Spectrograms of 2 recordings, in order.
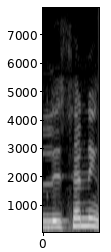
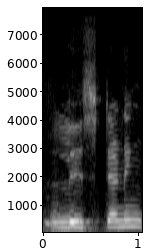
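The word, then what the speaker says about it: listening: আই এস টি ই এন আই এন জি উচ্চারণ নিয়া এটা লিসেনিং হইবো হ্যাঁ আমরা টি আছে দে লিস্ট্যান্ডিং কইতাম না এল আই এস লিস্ট টি এটা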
